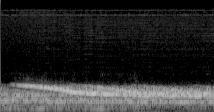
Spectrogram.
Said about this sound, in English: These are humpback whales just off the coast of Rottnest right now.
